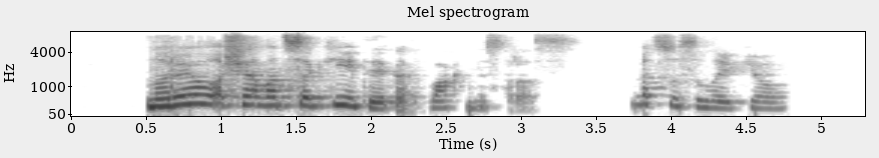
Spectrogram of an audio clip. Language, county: Lithuanian, Šiauliai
